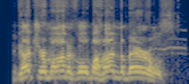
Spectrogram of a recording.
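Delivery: high, loud yell.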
